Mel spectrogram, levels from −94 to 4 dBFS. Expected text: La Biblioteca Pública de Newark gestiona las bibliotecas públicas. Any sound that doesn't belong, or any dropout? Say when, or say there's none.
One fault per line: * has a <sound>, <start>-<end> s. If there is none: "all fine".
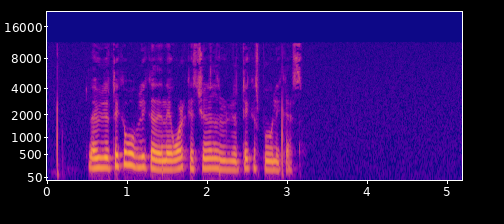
all fine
